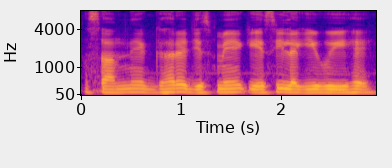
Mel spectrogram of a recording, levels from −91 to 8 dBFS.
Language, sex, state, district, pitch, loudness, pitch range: Hindi, male, Uttar Pradesh, Lucknow, 110 Hz, -13 LUFS, 110-120 Hz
